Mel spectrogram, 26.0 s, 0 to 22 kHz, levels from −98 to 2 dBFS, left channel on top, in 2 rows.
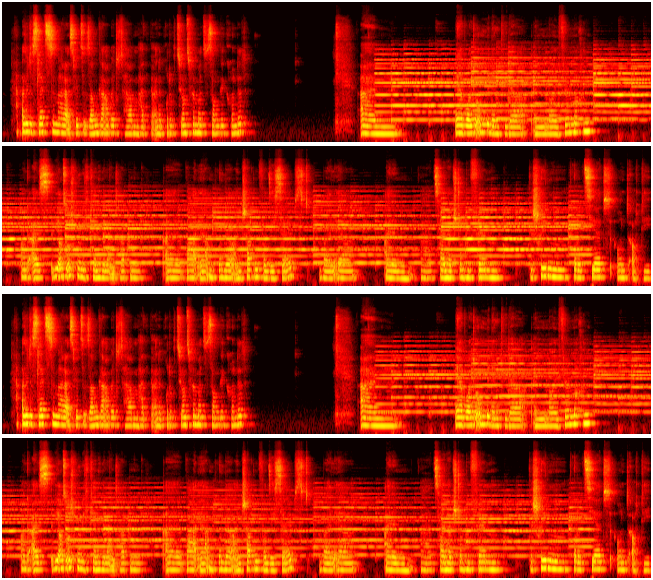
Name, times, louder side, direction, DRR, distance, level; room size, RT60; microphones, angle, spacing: voice 1, 0.2-4.8 6.7-8.0 9.1-11.8 13.3-15.8 16.2-19.0 19.3-20.0 20.6-23.0 23.5-25.9, equal, 5° right, 4 dB, 0.3 m, -29 dB
sound 1, 7.4-24.8, left 5 dB, 85° left, 0.6 m, -32 dB
3.8 x 3.3 x 2.4 m, 0.41 s
head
